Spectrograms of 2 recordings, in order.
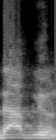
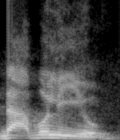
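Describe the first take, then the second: First: The letter is run together as 'dablew'. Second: The letter is said as 'double you'. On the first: The speaker calls it wrong. "এটা এটা ডাব্লিউ না" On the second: The speaker calls it right. "এটা ডাবল ইউ"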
